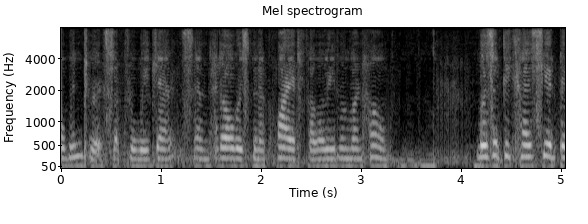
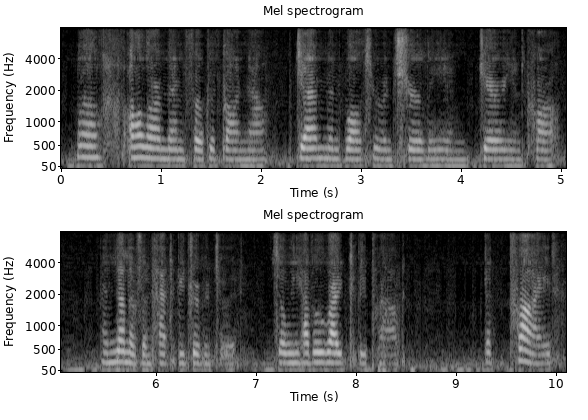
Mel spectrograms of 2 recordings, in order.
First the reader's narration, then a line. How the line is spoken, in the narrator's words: Susan sighed bitterly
